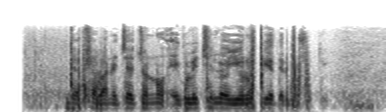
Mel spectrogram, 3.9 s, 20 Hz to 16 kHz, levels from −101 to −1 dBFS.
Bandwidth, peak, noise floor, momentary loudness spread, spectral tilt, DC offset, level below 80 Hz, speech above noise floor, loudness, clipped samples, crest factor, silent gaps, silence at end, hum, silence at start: 7.6 kHz; 0 dBFS; -39 dBFS; 10 LU; -5.5 dB/octave; under 0.1%; -52 dBFS; 24 dB; -15 LUFS; under 0.1%; 16 dB; none; 0.25 s; none; 0.65 s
